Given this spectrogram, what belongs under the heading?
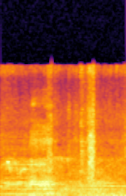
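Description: Simmental cattle at a livestock sale low with one loud, drawn-out moo that dominates the moment, with no talk over it.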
